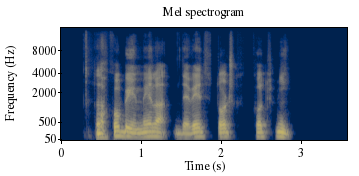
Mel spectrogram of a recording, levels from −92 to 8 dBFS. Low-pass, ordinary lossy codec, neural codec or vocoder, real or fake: 14.4 kHz; none; codec, 44.1 kHz, 7.8 kbps, DAC; fake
